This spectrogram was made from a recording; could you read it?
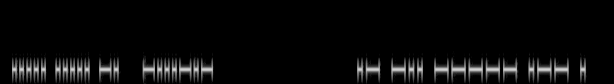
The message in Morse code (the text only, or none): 55N <BK> AD0WE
